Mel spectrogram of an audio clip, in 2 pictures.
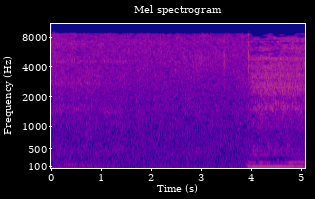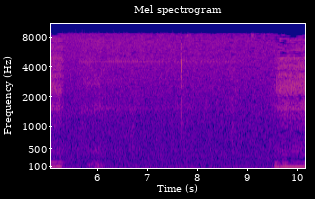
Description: My sons puppy labrador snoring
